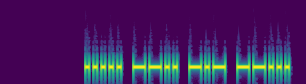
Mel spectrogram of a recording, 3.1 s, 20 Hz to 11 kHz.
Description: Morse code, heard as a keyed tone, about 30 wpm, 700 Hz. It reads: 5ZK7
